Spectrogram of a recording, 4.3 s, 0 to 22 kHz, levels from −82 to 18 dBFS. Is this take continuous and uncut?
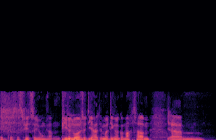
no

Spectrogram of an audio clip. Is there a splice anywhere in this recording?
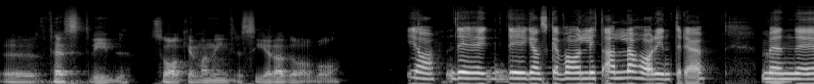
no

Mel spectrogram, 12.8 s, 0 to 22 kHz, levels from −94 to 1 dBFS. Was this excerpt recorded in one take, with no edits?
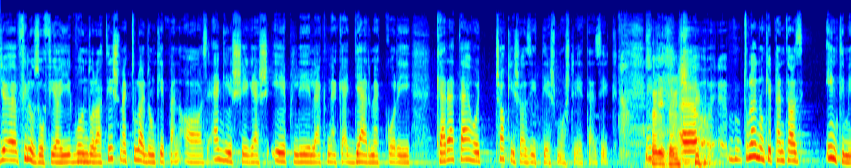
no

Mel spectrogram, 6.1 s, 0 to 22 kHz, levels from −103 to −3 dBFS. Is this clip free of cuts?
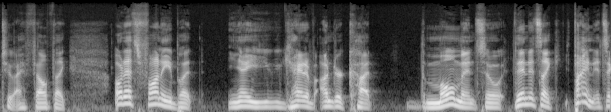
no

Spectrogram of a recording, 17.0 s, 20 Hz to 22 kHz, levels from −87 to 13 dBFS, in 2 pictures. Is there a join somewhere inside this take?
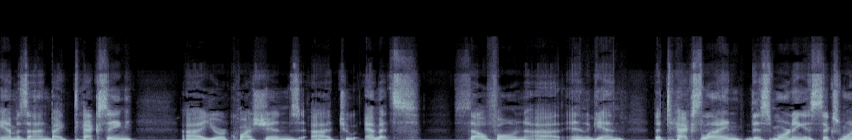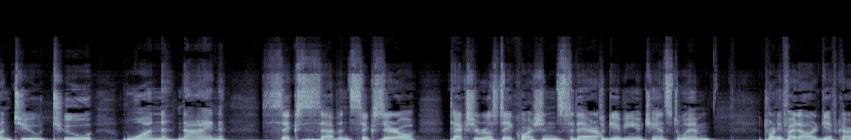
yes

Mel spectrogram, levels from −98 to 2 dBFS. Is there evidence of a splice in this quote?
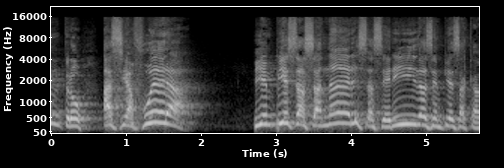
no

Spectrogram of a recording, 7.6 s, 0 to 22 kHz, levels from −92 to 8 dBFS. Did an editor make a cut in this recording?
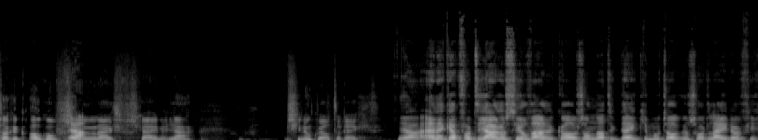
no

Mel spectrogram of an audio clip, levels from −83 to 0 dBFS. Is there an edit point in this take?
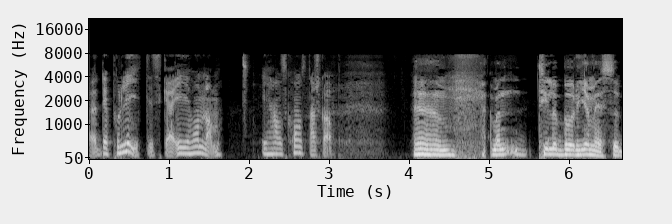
no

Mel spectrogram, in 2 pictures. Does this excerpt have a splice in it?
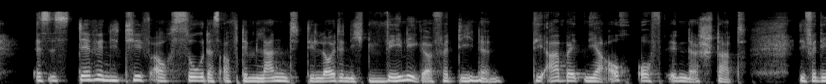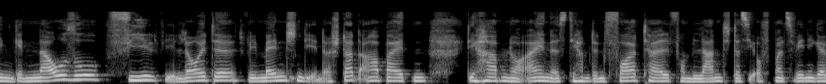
no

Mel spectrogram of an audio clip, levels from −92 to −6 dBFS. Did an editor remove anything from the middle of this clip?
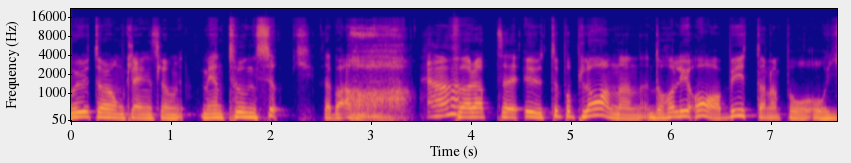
no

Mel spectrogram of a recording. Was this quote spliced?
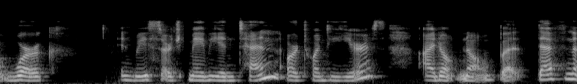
yes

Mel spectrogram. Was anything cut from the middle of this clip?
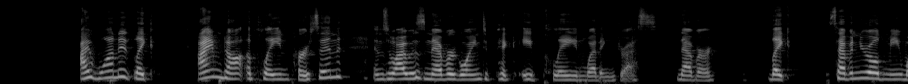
no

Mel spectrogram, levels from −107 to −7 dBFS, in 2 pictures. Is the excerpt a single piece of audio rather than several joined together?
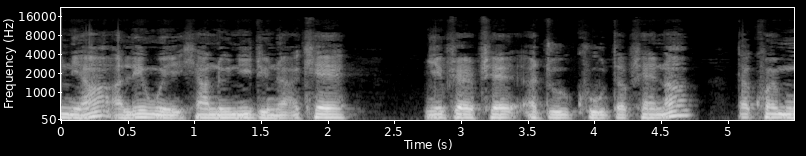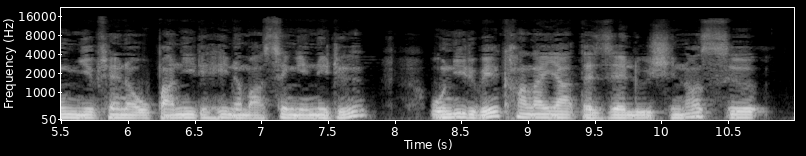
yes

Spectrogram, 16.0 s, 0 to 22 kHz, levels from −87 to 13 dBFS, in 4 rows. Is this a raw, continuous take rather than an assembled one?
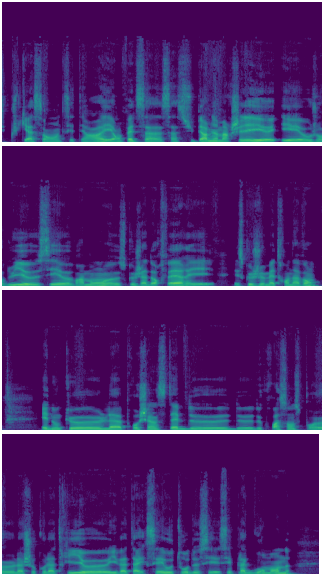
yes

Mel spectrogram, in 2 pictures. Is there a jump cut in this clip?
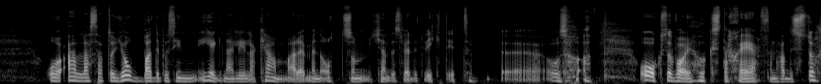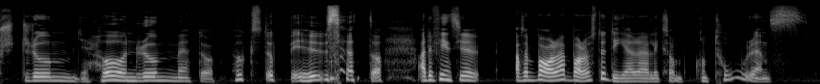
no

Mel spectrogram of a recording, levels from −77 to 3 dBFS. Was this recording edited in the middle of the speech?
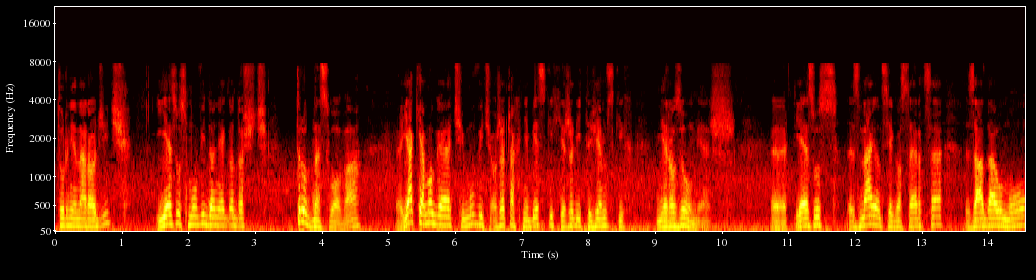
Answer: yes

